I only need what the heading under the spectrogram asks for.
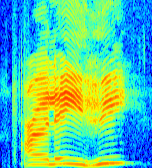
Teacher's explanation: یا ساکن ہے پچھلے حرف پہ زبر ہے تو یا لین کو نرمی سے ادا کرتے ہیں۔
